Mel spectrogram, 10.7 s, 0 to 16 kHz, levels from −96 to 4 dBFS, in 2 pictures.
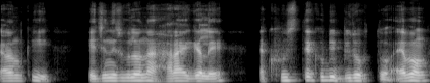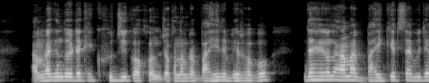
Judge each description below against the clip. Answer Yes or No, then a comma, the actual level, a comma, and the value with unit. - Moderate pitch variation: Yes, average, 3.0 semitones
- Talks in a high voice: No, low, 135 Hz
